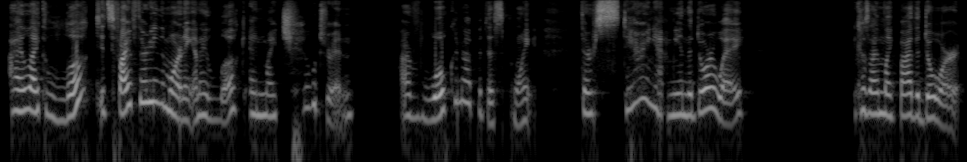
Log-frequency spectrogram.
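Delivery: pushing through the urge to cry; holding back tears. Real, not acted. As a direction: near tears while retelling the worst morning. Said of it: "oh my gosh, I'm not gonna cry".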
